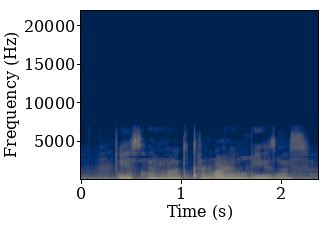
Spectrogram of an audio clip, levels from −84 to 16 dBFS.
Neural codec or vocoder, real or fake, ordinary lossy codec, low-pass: codec, 16 kHz, 2 kbps, FreqCodec, larger model; fake; none; 7.2 kHz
